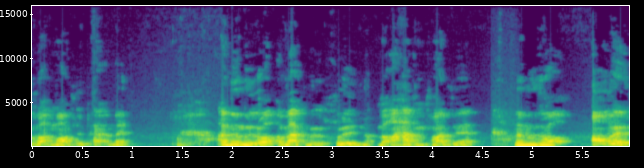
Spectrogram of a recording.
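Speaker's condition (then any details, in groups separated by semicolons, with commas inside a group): Tongue cancer; half tongue removed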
